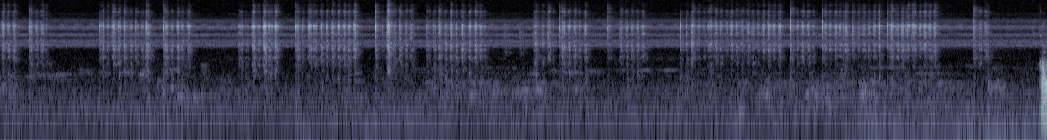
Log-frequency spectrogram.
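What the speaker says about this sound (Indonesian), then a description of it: "dirapihkan pakai kikir biar gak" A hand file rasps over a Yamaha Vixion motorcycle shock absorber part in repeated short scraping strokes, close and fairly clear, with brief pauses between bursts and no talking.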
